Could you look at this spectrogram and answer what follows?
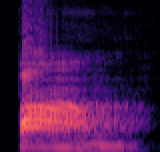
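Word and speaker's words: palm: भी L silent होगा यहां पर भी एल साइलेंट होगा इसमें देखते हैं काम पाम एक और वर्ड है जिसको हम बोलते हैं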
